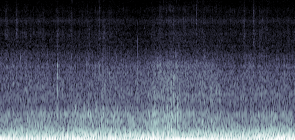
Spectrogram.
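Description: Outboard motor of a small boat running steadily, a constant low drone.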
